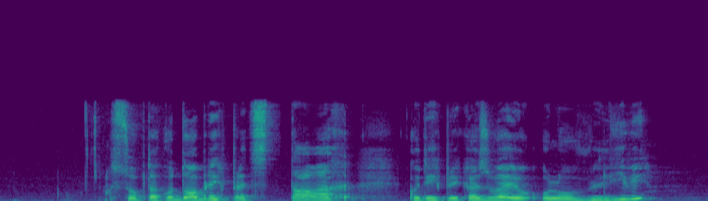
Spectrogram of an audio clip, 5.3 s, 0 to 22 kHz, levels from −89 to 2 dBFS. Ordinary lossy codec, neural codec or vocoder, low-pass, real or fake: none; none; 10.8 kHz; real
